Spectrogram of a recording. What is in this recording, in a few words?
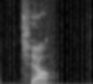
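"qiang", Chinese, tone 4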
